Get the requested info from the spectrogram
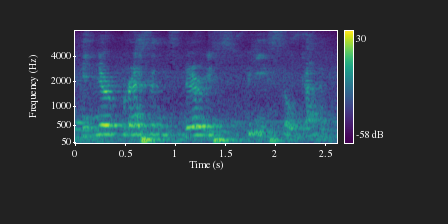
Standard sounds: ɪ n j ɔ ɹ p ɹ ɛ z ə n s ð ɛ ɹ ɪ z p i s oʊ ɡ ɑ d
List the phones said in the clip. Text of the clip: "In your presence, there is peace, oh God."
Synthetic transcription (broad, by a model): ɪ n j ɔ ɹ p ɹ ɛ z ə n s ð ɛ ɹ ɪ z p i s oʊ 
